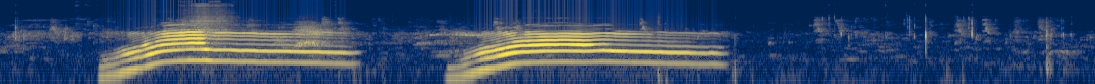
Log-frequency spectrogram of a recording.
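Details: Stray cat giving its fighting sound, two long moaning yowls that swoop upward and hold a steady, harmonic-rich wail for about three seconds each, followed by quiet with faint clicks and rustles.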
